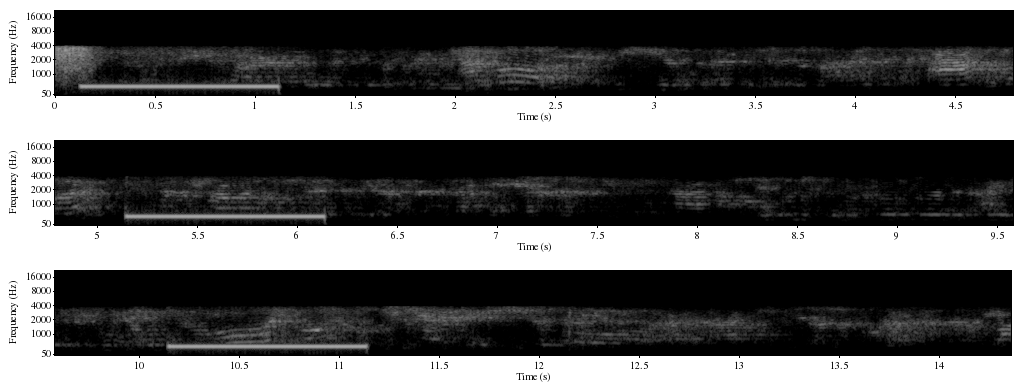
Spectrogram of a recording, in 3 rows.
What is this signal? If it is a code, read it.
Ringback tone (Europe, 425 Hz), with speech.
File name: out- -2045- - - .12897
